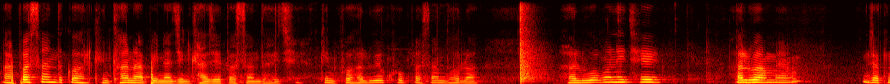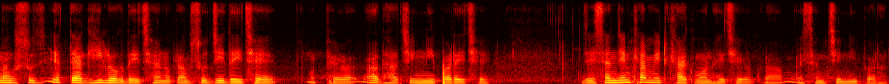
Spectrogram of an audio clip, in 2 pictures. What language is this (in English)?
Maithili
